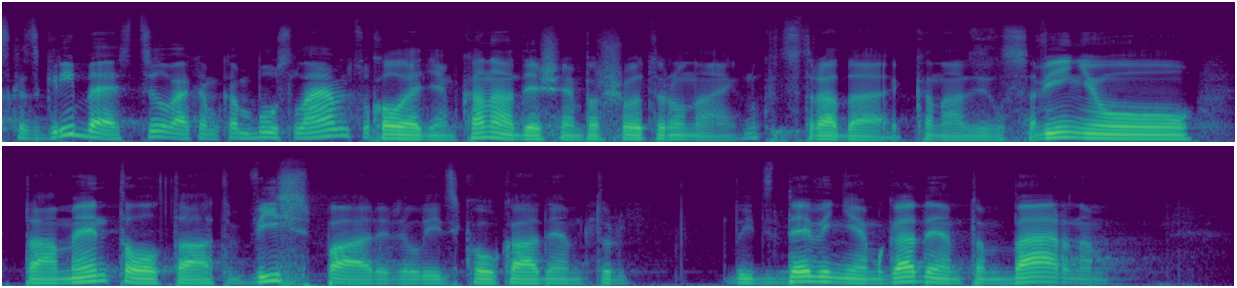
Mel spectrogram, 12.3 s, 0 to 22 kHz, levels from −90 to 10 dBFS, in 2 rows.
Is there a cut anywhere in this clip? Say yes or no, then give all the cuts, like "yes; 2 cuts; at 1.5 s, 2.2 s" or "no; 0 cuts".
yes; 2 cuts; at 1.8 s, 5.2 s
